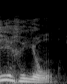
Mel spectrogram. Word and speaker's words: irions: Nous irions. Final S not pronounced. Nous irions.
